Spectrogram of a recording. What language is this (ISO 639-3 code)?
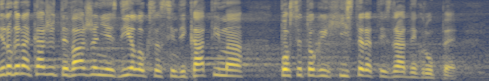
srp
